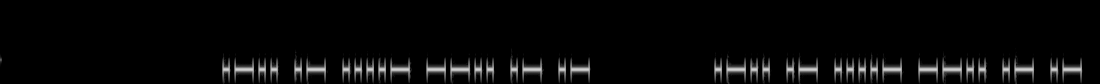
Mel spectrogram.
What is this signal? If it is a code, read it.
Morse code, heard as a keyed tone, about 20 wpm, 700 Hz. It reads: LA4ZAA LA4ZAA
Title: DXCC-100 Call Signs - 6 Characters - Repeated 2x - 20wpm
